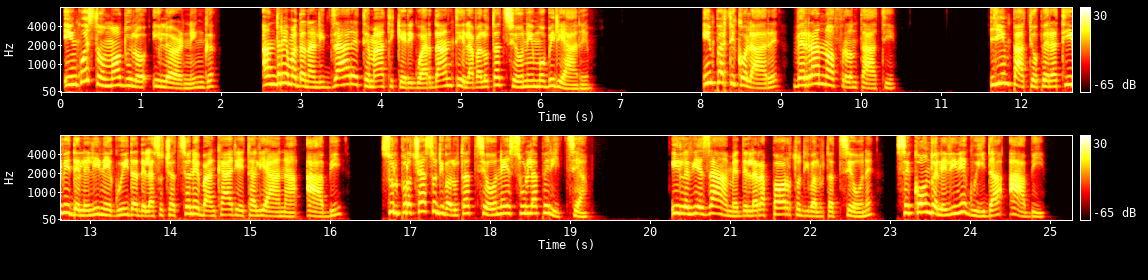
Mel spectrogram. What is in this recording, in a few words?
e-learning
